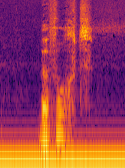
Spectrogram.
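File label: "bevoegd", Dutch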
